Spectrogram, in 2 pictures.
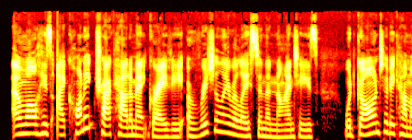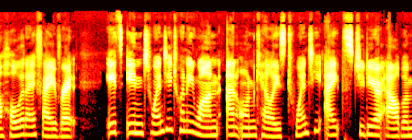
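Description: A woman at medium pitch with an Australian accent, fairly quick pace, ordinary pitch variation and very even loudness, on a very clean recording with a silent background. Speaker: music podcast host. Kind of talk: casual chat; scripted narration.

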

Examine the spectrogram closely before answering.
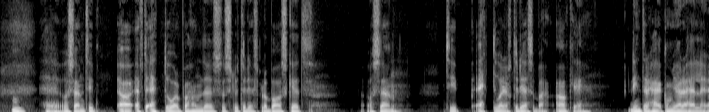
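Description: A man with a very deep, low pitch speaks somewhat breathily at a fairly quick pace, with long, frequent pauses and fairly even intonation. The recording is very clean, with a silent background. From Sweden, Stockholm southern suburbs. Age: 30s. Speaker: singer, former professional basketball player. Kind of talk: casual chat.

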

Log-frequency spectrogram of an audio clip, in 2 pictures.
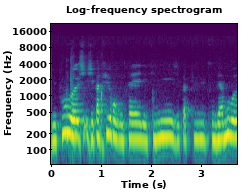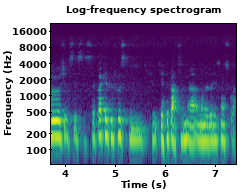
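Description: A soft-spoken man talks at a fairly slow pace. His pitch is fairly high. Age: 30s. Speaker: interviewee sharing personal story. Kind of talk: casual interview. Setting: remote call. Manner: halting. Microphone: poor recording quality.

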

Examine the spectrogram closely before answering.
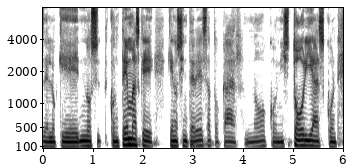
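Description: A man speaks in a fairly low pitch with fairly even intonation. The sound is dry and close with no echo, in a very clean recording with a silent background. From Mexico, Tijuana. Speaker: podcast host. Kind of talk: casual interview chat.

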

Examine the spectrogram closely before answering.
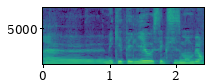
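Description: A woman's medium-pitched voice with a dark, mellow tone, ordinary pitch variation and a very slow pace, on a very clean recording with a silent background. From France, Annecy (Rhône-Alpes). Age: 30s. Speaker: journalist and magazine founder. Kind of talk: interview. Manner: halting, many repetitions and fillers.

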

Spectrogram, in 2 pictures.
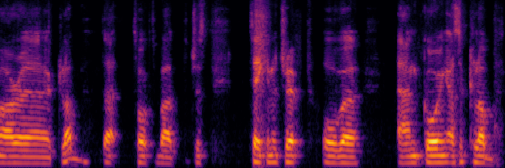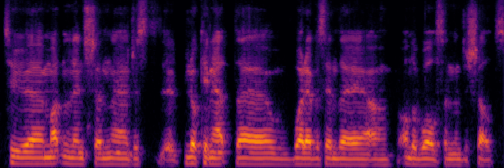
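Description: Recorded in a dry, close sound with no echo, a man with a plain, everyday voice speaks at a medium pitch and a moderate pace. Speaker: ham radio enthusiast panelist. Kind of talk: casual chat. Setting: video call livestream.

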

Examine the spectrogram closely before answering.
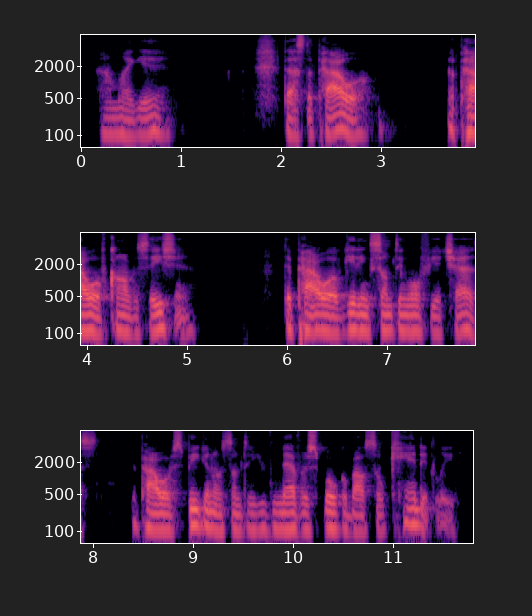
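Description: A man with a fairly low, somewhat breathy voice speaks at a fairly quick pace, with long, frequent pauses. His loudness swings widely. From Brooklyn, New York. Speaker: podcast host. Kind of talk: casual interview chat. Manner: animated.

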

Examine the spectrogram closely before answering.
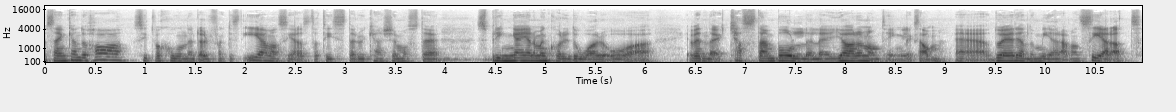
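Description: A woman speaks at a fairly quick pace, her pitch very deep and low. Her pitch variation is ordinary. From Sweden, Gävle. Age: 30s. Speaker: former actor, film assistant director. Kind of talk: casual interview. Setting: studio.

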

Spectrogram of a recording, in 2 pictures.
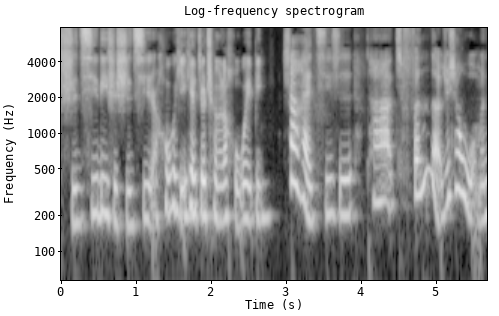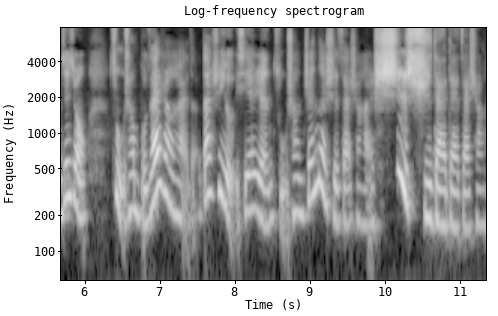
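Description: This woman has a normal speaking voice at a medium pitch. Her intonation is lively and her pace moderate. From Shanghai. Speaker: podcast co-host. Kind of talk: casual chat.

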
